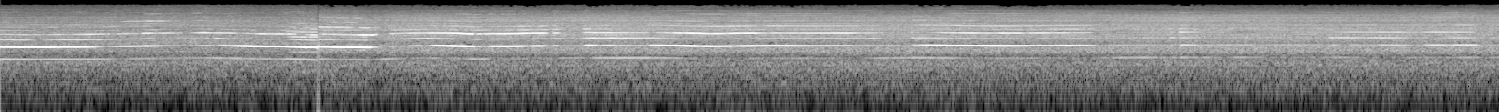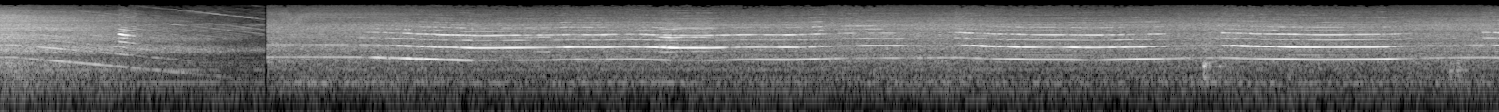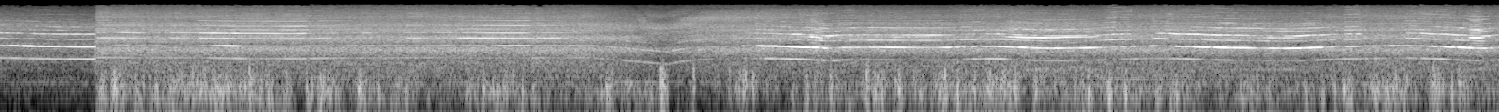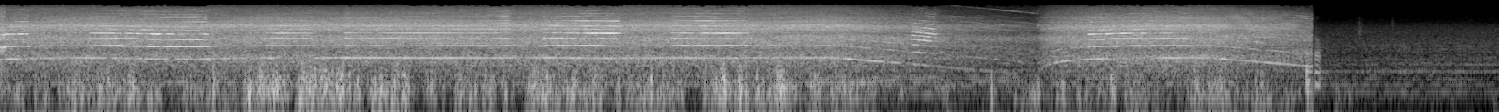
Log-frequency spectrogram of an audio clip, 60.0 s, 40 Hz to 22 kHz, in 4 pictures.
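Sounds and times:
router cutting wood: 0.0 - 58.2
router motor whining: 0.0 - 58.2.

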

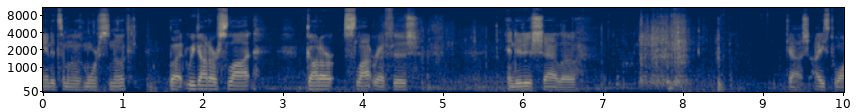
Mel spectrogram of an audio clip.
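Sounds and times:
water sloshing: 4.2 - 9.4.

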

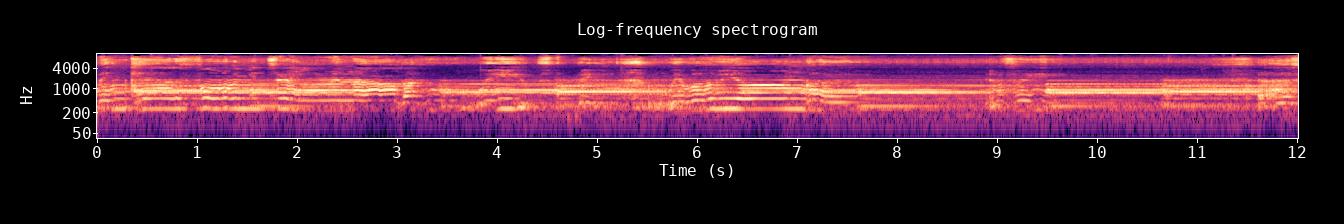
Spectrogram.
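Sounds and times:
person singing a slow ballad: 0.0 - 12.0.

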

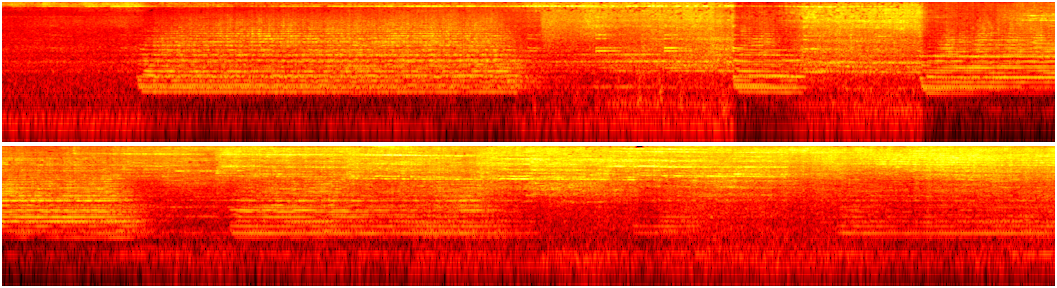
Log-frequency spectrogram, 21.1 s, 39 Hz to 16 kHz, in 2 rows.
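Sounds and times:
train rumbling on rails: 0.0 - 21.0
locomotive air horn blasts: 1.4 - 5.4, 7.3 - 12.1, 12.8 - 15.8, 16.8 - 17.6, 18.9 - 21.0.

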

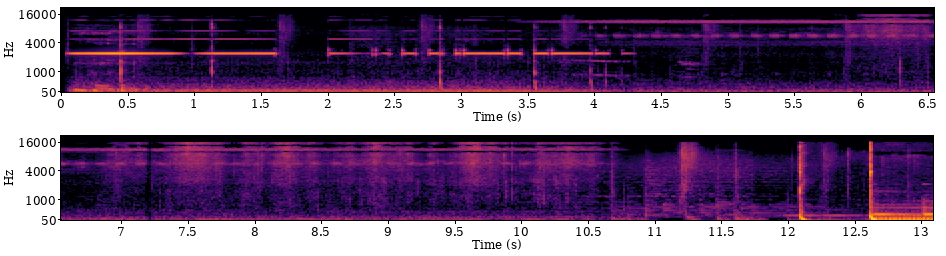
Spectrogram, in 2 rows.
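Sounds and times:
car warning beeper: 0.0 - 10.6
engine and road rumble: 0.0 - 11.0.

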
